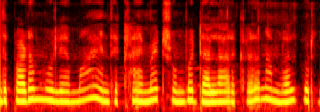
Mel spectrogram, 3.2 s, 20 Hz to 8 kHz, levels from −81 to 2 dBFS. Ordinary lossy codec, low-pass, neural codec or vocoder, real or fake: none; none; none; real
